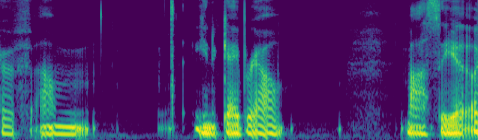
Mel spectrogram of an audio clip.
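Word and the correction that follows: García: I can't even say his name. – Garcia, 100 Years of Solitude.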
